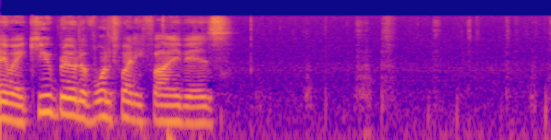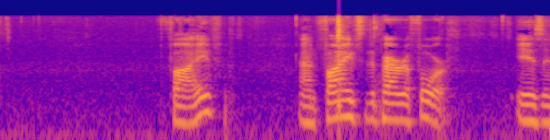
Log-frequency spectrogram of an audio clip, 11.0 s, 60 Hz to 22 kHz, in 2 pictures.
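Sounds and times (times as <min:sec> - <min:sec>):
steady background hiss: 0:00.0 - 0:11.0
pen writing strokes: 0:03.0 - 0:05.7.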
